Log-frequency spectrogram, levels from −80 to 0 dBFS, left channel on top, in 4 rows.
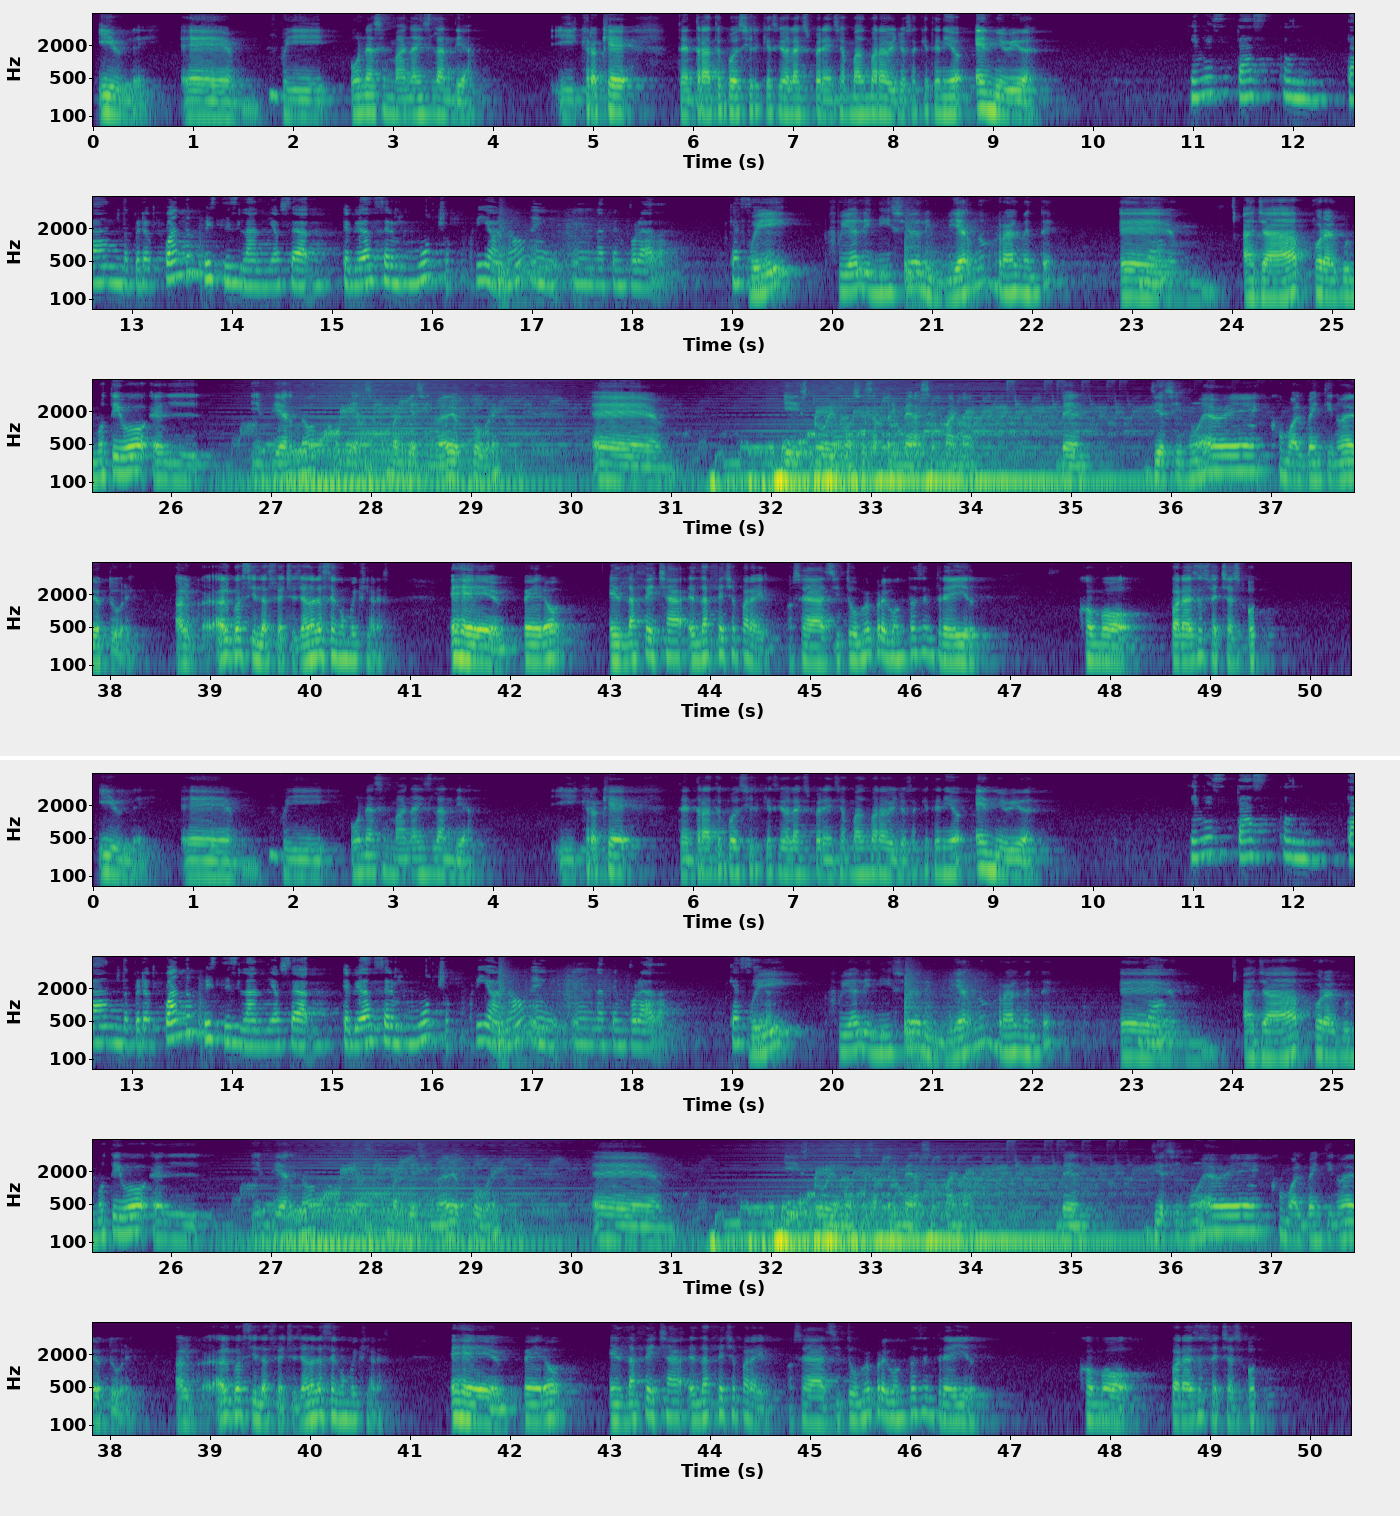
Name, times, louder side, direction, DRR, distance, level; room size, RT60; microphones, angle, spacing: voice 1, 0.1-0.6 0.9-3.8 4.6-9.5 19.2-19.6 20.1-22.3 22.9-23.8 24.1-26.4 26.8-29.3 30.2-31.1 32.1-34.1 34.8-35.2 35.7-38.3 38.7-40.8 41.4-42.6 43.0-46.8 47.7-48.3 48.6-49.4, left 3 dB, 85° left, 1.1 m, -24 dB
sound 1, 10.0-24.6, right 1 dB, 65° right, 1.7 m, -42 dB
voice 2, 11.0-12.2 12.5-18.4 19.0-19.4 23.1-23.4, right 1 dB, 20° right, 1.8 m, -25 dB
sound 2, 26.1-36.9, left 1 dB, 20° left, 0.8 m, -24 dB
26.0 x 18.0 x 9.6 m
head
